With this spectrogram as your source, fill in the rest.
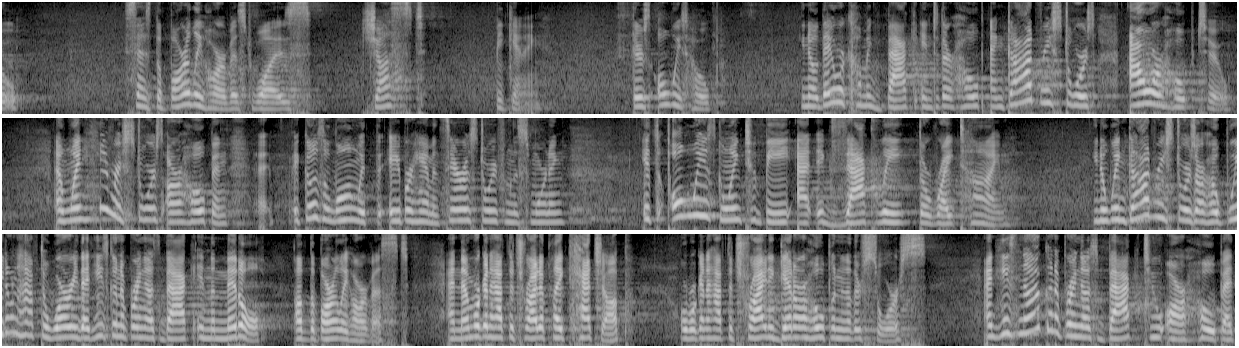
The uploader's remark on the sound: this week’s episode taken from our Hope Beyond women’s conference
